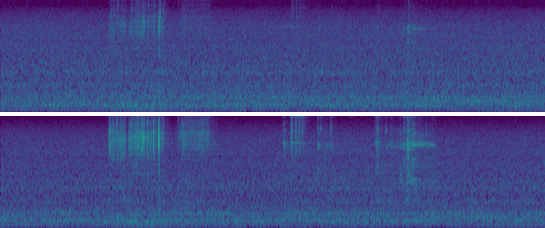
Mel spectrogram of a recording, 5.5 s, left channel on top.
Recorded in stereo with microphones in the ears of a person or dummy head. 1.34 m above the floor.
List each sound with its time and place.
1.1 s scissors: 50° right (ahead or behind), 1.7 m
2.8 s a dropped coin: 60° right (ahead or behind), 1.1 m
